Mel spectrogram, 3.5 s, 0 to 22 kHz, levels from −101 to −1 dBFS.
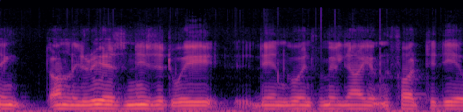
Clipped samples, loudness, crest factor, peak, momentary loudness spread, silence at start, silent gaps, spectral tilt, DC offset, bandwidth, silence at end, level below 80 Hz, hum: under 0.1%; -39 LUFS; 14 dB; -24 dBFS; 7 LU; 0 s; none; -6.5 dB/octave; under 0.1%; 15.5 kHz; 0 s; -56 dBFS; 50 Hz at -65 dBFS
